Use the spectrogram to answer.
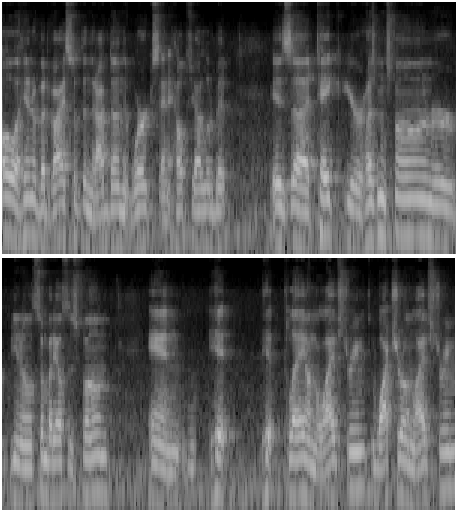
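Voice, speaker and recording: Man at a fairly quick pace, medium pitch, fairly even intonation. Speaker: fishing channel host and live streamer. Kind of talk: live stream Q&A, casual advice. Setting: live stream. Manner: loud; fast, long-winded.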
